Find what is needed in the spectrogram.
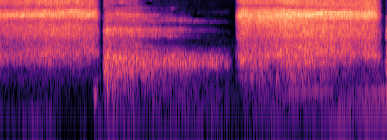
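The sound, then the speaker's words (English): Continuous breathing exercise with long, airy breaths that flow one into the next without pauses, about three steady hissing phases, each fairly loud and smooth. “And this continuous breathing, however, it could be quite quick, or it could be very slow.”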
